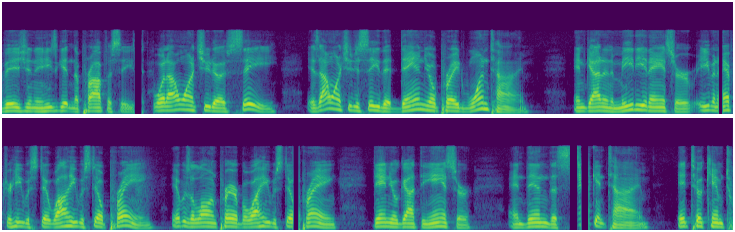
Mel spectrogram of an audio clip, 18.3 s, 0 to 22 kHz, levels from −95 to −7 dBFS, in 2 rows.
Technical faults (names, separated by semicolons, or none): packet loss on an ADPCM call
